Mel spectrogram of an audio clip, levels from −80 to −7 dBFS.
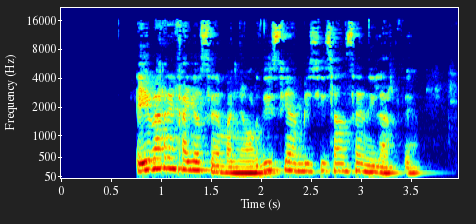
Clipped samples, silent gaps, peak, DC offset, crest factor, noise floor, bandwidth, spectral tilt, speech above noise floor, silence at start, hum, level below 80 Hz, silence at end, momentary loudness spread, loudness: under 0.1%; none; -2 dBFS; under 0.1%; 16 dB; under -90 dBFS; 17 kHz; -5.5 dB/octave; over 72 dB; 0.75 s; none; -50 dBFS; 0.35 s; 11 LU; -18 LUFS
